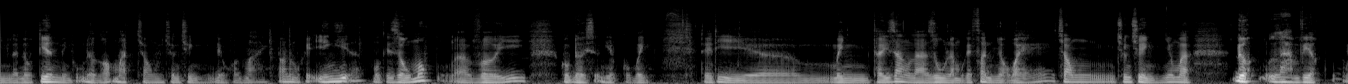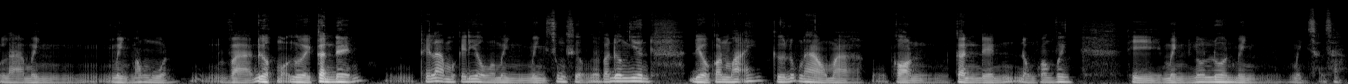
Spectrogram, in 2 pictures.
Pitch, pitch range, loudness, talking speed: 100 Hz, 90-120 Hz, -25 LUFS, 220 wpm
